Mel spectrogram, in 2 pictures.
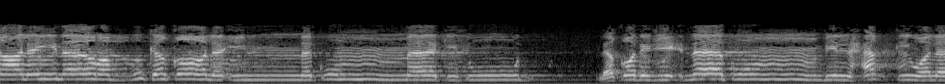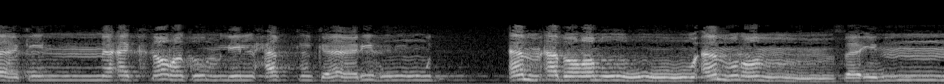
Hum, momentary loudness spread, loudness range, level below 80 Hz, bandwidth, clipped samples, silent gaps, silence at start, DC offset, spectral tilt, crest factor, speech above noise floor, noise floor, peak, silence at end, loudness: none; 11 LU; 3 LU; -62 dBFS; 6.8 kHz; under 0.1%; none; 0 s; 0.3%; -1 dB/octave; 16 dB; 28 dB; -47 dBFS; -2 dBFS; 0 s; -18 LUFS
